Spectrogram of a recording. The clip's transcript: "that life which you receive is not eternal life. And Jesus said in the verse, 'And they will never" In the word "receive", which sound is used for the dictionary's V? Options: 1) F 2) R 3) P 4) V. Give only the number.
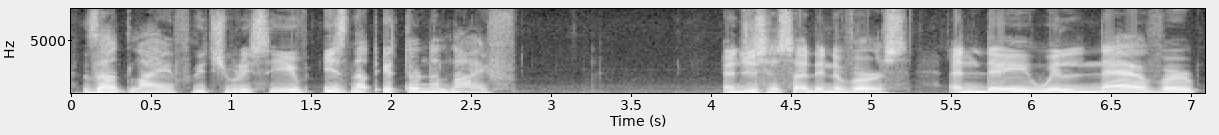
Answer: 4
